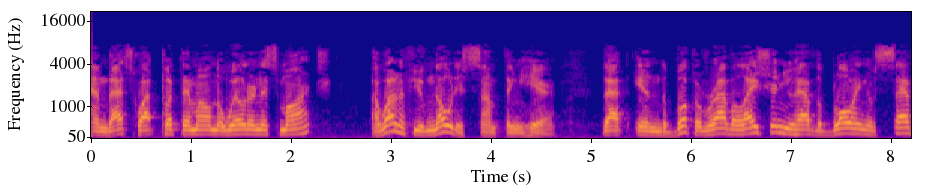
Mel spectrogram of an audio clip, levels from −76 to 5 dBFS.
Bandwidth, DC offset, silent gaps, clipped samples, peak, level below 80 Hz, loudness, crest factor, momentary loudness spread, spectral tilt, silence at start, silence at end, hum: 7.8 kHz; 0.2%; none; under 0.1%; -4 dBFS; -60 dBFS; -18 LUFS; 14 dB; 6 LU; -5 dB/octave; 0 s; 0 s; none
